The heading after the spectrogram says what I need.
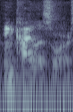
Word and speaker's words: ankylosaurus: saying I'm sorry how do you say it ankylosaurus ankylosaurus or anosa orus is how some people say anaus I think I've heard that before yeah I like to say it like ankylosaurus propa yes indeed uh yeah for some reason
